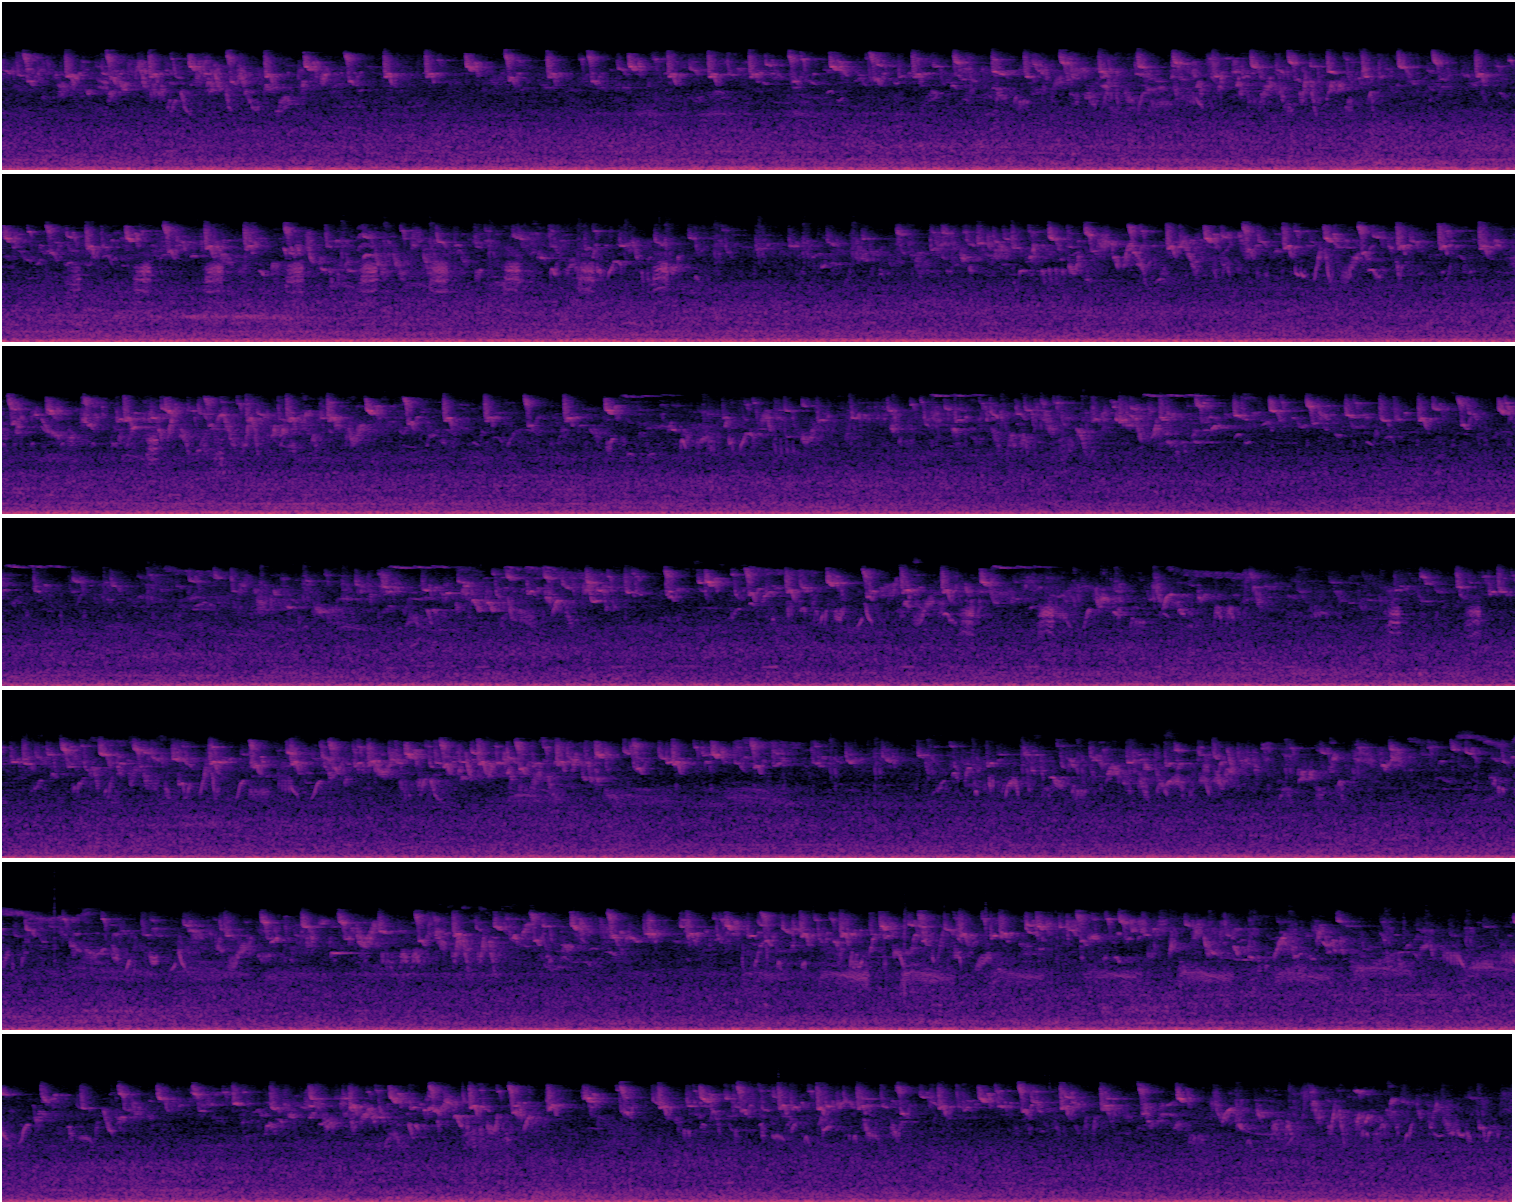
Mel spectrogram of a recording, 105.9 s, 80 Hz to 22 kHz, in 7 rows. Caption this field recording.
04:30 Berlin, Wuhletal - Wuhleteich, wetland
